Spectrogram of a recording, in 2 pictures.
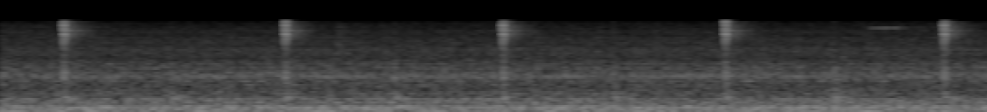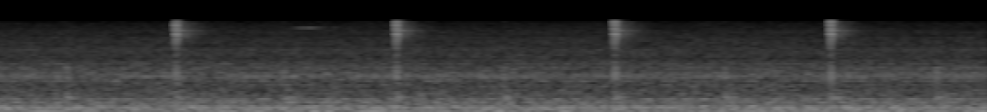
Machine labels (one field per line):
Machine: valve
